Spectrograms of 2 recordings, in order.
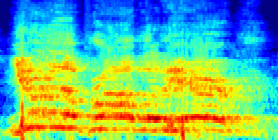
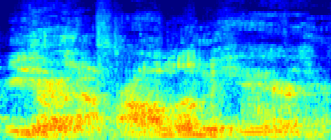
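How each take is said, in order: First: High, drawn-out shouted accusation; slow angry shout. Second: Slow, soft, drawn-out blame; hushed accusation. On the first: Sibling repeating the blame, slow angry shout. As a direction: shout each word of blame slowly. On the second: Sibling repeating the blame, slow and hushed. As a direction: drop to a slow hush. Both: Acted.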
